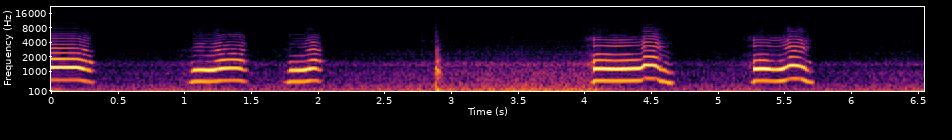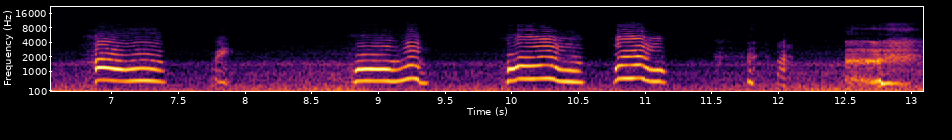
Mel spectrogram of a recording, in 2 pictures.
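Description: Goose call blown by a beginner practising: about nine short honks in uneven groups, several ending with an upward crack in pitch.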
